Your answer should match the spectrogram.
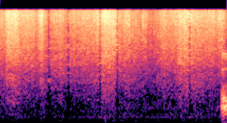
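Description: Thin plastic bag crinkling and rustling irregularly as gloved hands dig through it and lift out Christmas ornaments.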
